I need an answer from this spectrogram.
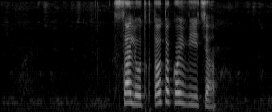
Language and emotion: Russian, neutral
